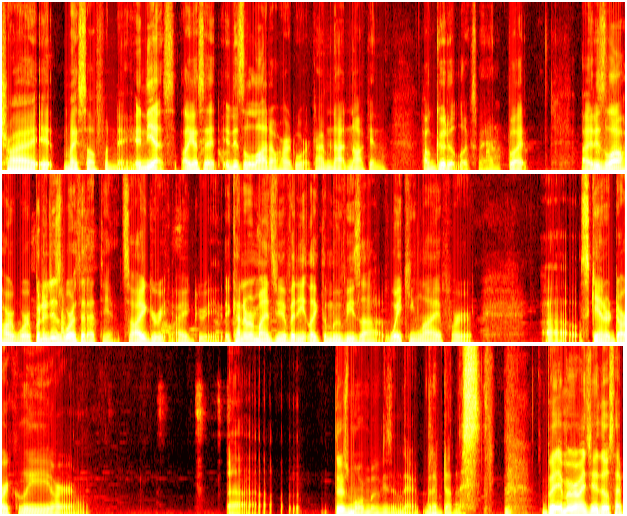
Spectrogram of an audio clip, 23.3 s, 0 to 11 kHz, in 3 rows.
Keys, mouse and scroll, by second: 9.7 middle click, 10.1 shift+middle click, 21.6 middle click, 22.3 middle click, 22.8-23.3 shift+middle drag.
